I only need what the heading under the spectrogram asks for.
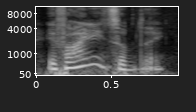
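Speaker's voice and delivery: high, indignant jealous scolding; jealous demand. Real, not acted. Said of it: "my jealousy".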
